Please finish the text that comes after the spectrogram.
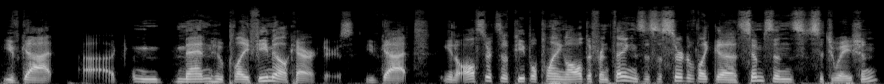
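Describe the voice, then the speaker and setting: A man's voice: medium pitch, normal speed, hardly any pauses, fairly bright tone, no room sound. A man co-hosting a podcast, chatting casually as a rambling, sardonic storyteller who likes to joke. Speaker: podcast co-host. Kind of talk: casual comedic podcast chat.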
